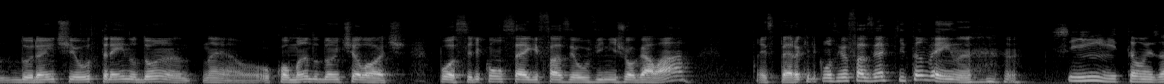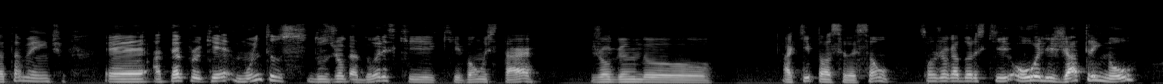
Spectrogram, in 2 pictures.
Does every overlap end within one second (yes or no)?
yes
